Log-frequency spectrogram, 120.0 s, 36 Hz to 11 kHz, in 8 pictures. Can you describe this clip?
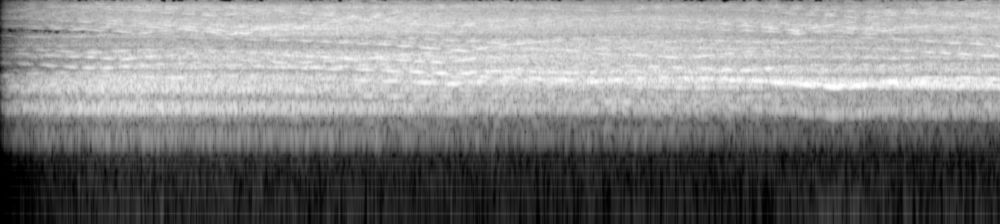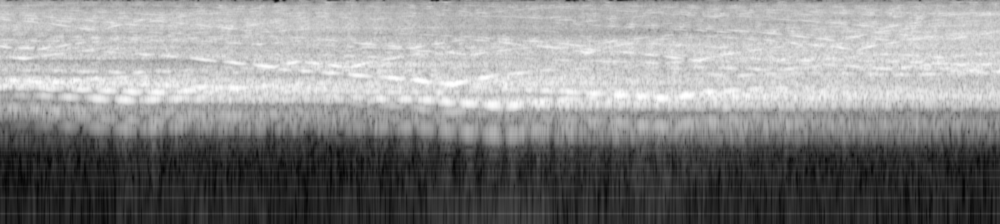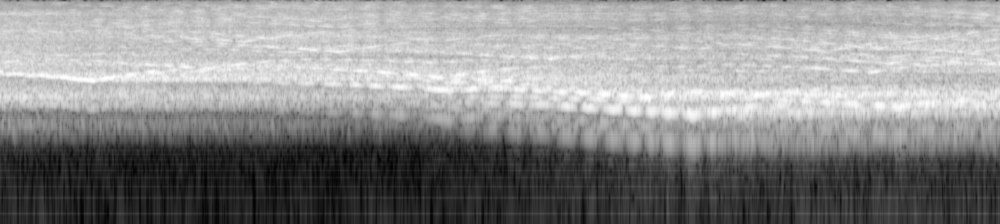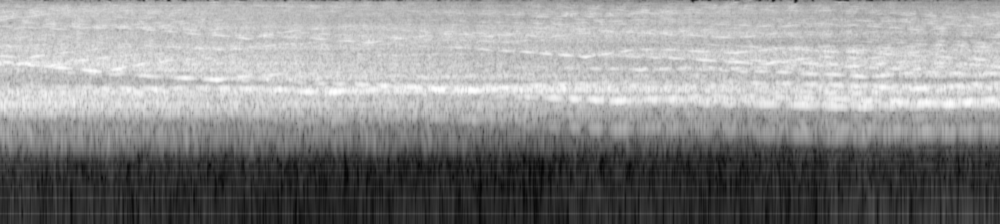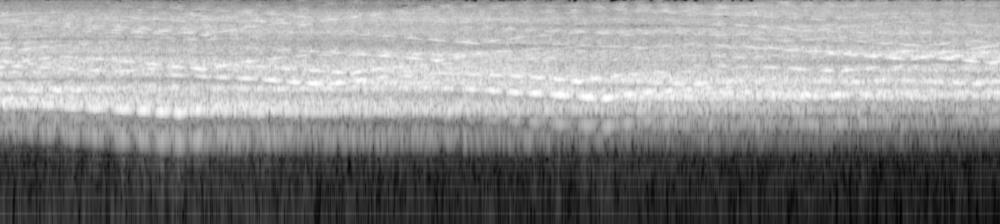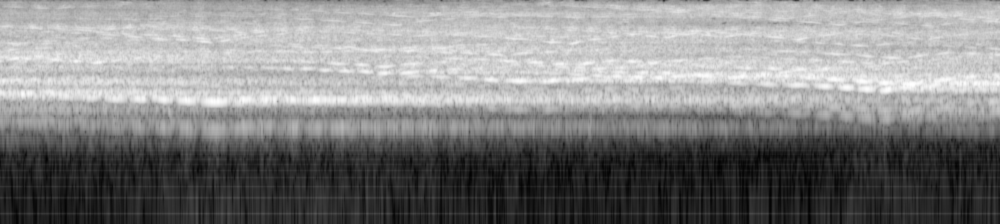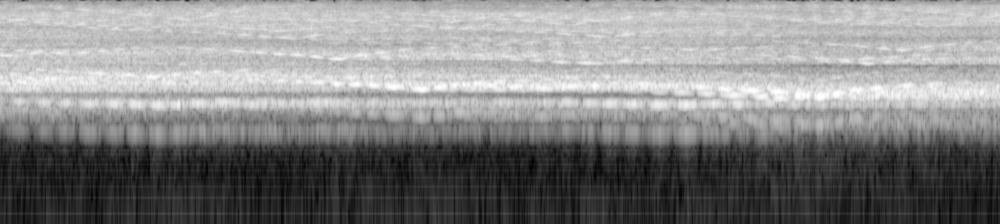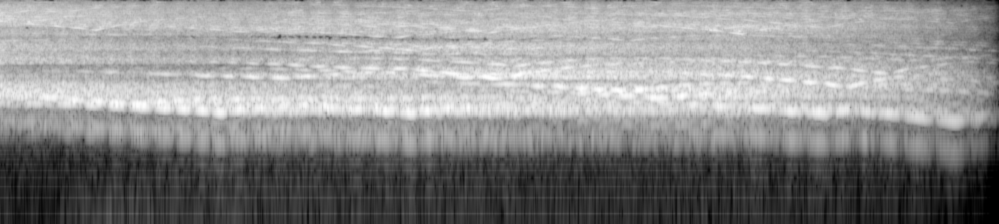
This sample is part of the "Space Machine" sample pack. 2 minutes of pure ambient deep space atmosphere. A robotic crowd of science fiction weirdness. Difficult to describe. Quite experimental and dense.
ambient, drone, experimental, reaktor, soundscape, space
